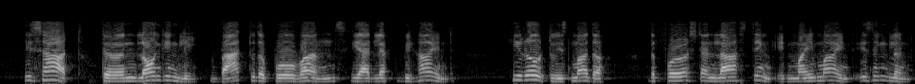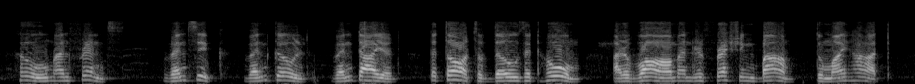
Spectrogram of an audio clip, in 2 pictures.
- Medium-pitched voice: Yes, medium, 160 Hz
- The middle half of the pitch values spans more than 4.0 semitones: No, average, 3.7 semitones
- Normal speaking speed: Yes, average, 170 wpm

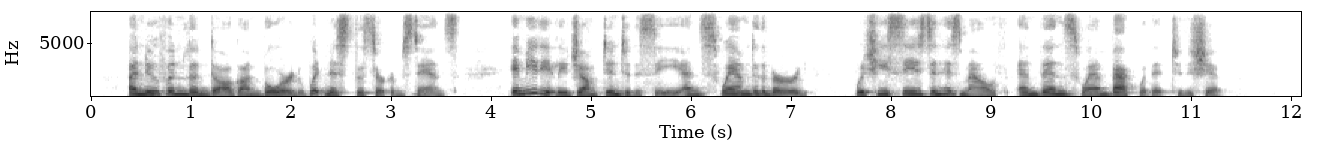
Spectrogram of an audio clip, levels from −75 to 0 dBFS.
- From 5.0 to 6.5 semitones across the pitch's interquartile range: No, average, 4.3 semitones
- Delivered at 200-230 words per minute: No, average, 165 wpm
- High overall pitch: Yes, high, 205 Hz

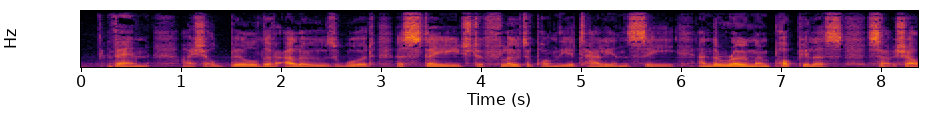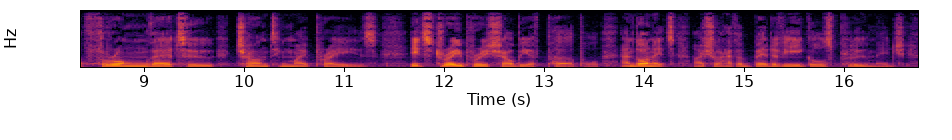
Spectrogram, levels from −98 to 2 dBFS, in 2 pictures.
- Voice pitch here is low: Yes, very low, 90 Hz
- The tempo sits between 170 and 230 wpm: No, average, 150 wpm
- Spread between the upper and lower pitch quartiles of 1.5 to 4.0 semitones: Yes, average, 3.4 semitones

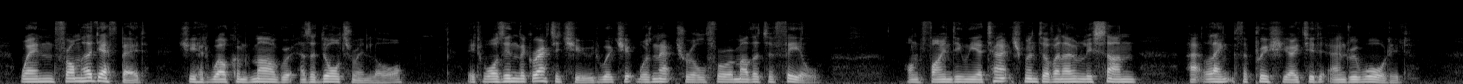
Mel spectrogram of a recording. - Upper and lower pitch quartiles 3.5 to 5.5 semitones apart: No, narrow, 2.5 semitones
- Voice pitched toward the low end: Yes, low, 120 Hz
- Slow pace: No, average, 165 wpm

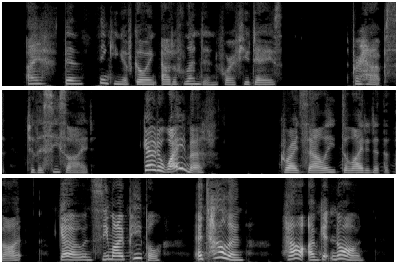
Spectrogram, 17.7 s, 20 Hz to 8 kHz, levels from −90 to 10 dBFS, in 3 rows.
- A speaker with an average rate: No, slow, 125 wpm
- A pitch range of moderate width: No, wide, 6.5 semitones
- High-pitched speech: Yes, high, 240 Hz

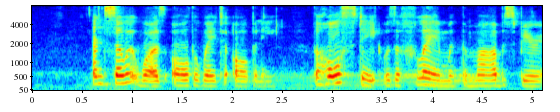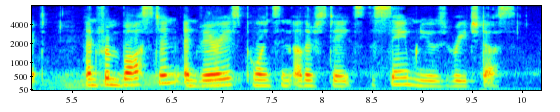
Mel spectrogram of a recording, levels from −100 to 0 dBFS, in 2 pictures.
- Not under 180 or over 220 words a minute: Yes, average, 190 wpm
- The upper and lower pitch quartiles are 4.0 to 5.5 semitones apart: No, average, 3.6 semitones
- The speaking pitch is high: Yes, high, 195 Hz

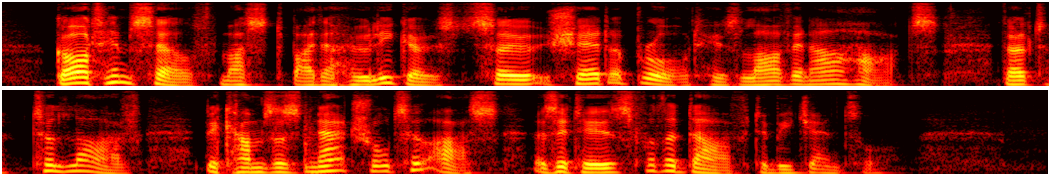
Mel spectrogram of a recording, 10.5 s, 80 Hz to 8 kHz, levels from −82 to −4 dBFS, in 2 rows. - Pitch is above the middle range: No, medium, 140 Hz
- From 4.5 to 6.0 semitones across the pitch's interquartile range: Yes, wide, 5.6 semitones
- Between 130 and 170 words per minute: No, average, 185 wpm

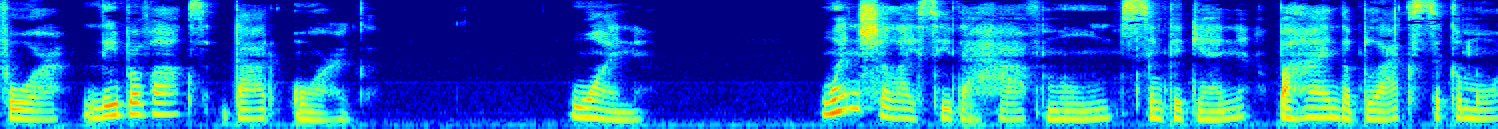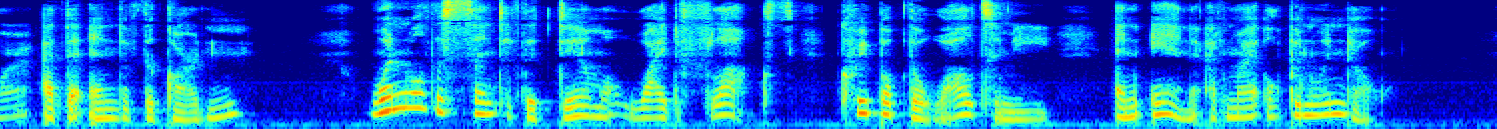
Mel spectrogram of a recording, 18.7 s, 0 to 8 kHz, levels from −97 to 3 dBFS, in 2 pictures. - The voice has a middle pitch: Yes, medium, 175 Hz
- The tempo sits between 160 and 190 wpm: No, average, 145 wpm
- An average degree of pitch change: No, wide, 5.8 semitones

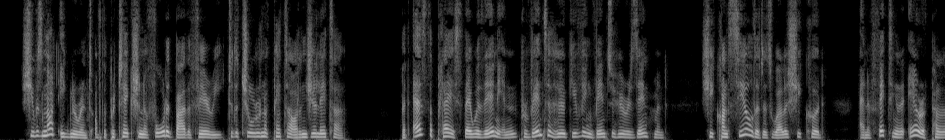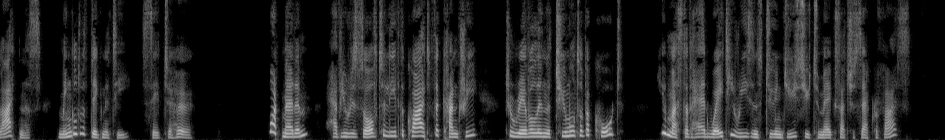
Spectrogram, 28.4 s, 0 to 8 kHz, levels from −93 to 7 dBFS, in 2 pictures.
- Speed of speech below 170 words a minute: No, average, 185 wpm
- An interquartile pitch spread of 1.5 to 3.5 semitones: No, average, 4.7 semitones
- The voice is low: No, high, 190 Hz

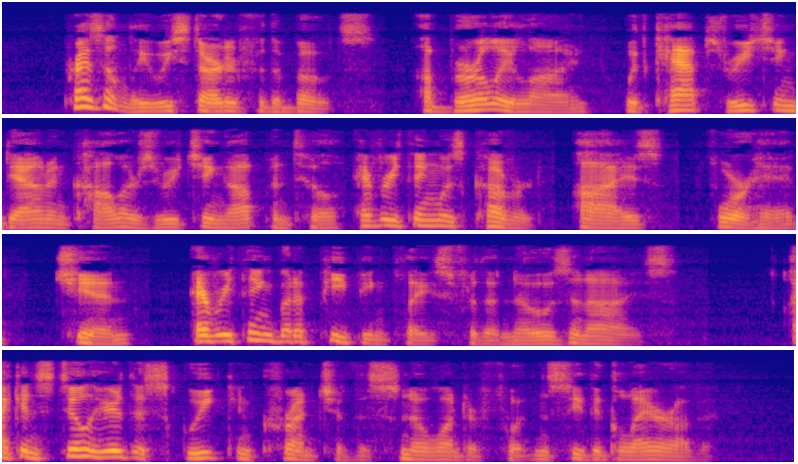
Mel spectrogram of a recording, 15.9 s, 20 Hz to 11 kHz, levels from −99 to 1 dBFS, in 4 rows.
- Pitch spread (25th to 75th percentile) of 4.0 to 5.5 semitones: Yes, average, 5.0 semitones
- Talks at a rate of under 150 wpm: No, average, 195 wpm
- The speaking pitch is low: Yes, low, 115 Hz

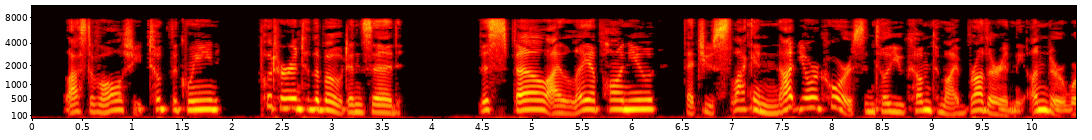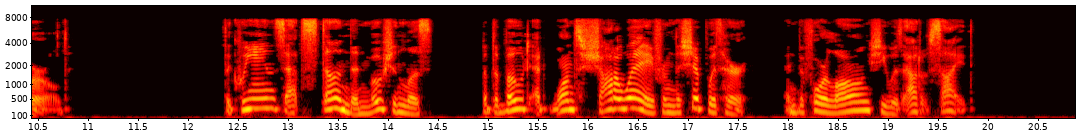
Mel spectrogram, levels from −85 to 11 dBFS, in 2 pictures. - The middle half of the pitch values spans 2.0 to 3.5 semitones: No, wide, 5.4 semitones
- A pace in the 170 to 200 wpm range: Yes, average, 180 wpm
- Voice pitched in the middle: No, high, 220 Hz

